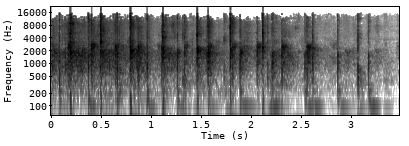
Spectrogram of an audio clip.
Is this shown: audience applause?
yes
